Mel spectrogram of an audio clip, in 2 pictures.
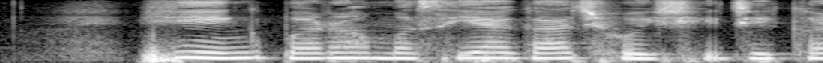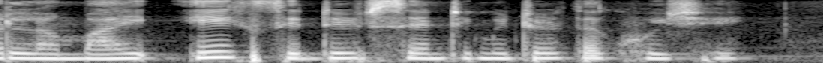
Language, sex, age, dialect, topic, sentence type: Magahi, female, 25-30, Western, agriculture, statement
